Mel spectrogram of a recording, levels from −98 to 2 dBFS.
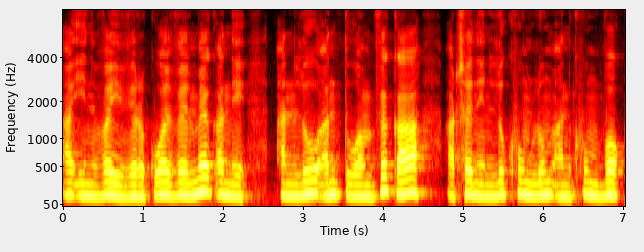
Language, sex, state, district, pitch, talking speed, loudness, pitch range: Mizo, male, Mizoram, Aizawl, 140 Hz, 180 wpm, -18 LUFS, 130-150 Hz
